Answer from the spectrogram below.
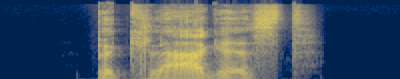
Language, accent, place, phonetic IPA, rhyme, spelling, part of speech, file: German, Germany, Berlin, [bəˈklaːɡəst], -aːɡəst, beklagest, verb, De-beklagest.ogg
- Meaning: second-person singular subjunctive I of beklagen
